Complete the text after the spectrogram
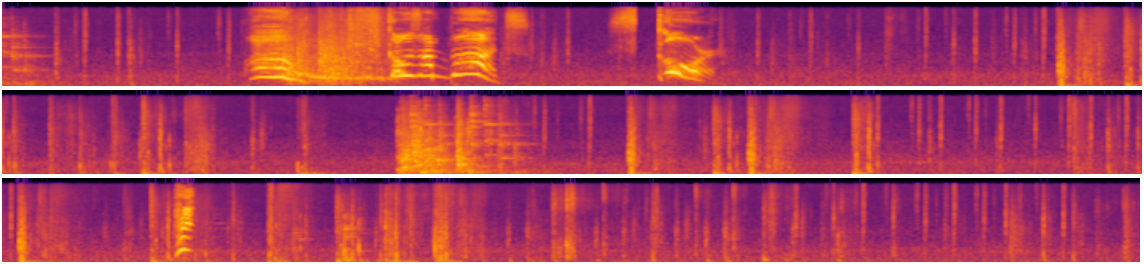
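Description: Quick light footsteps patter on dry ground.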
